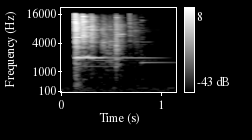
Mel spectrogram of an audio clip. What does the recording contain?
20-Vidrio Rompiendose 2
Crashing glass noise
glass, noise, crash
